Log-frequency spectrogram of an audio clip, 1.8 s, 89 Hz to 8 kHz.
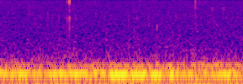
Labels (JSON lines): {"label": "anthrophony, boat engine", "recorder": "SoundTrap 300"}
